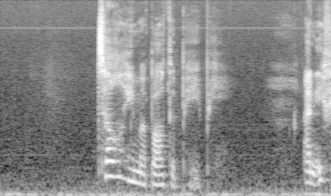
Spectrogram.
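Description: A young woman speaks firmly and with animation close by.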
